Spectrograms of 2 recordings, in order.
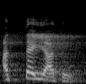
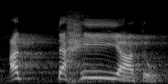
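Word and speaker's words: التحيات: எப்படி பெரும்பாலும் ஓதுற தெரியாதாக்கள் அத்தையாத்து எப்படி ஓதுற அத்தையா அத்தா இல்ல எப்படி ஓதணும் அத்தஹியாத்து எப்படி ஓதணும் அந்த ஒன் நிக்குது அதுவும் அந்தஹ தொண்டை குள்ளுக்கு வரக்கூடிய சரியான உச்சரிப்போ எப்படி ஓதணும்ங்க அத்தஹியாத்து பயமில்லாம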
